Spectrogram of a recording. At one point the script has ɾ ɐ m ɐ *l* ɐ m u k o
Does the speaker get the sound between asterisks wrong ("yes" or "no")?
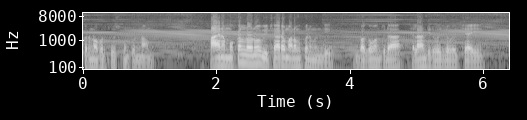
no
